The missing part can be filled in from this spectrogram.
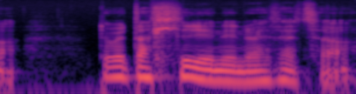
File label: "llun", Welsh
